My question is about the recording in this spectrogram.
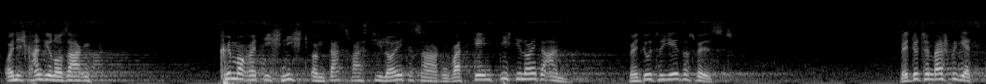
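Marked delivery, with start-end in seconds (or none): none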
